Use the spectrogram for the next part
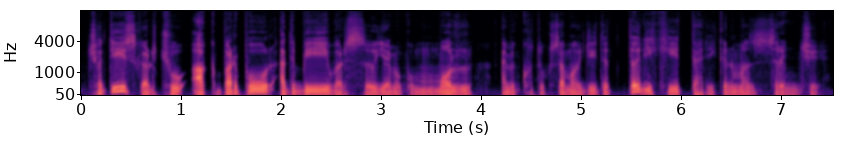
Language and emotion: Kashmiri, neutral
